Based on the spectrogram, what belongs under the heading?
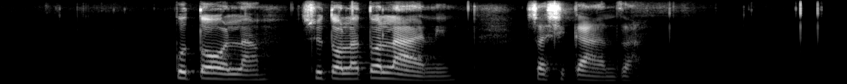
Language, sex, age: Tsonga, female, 19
